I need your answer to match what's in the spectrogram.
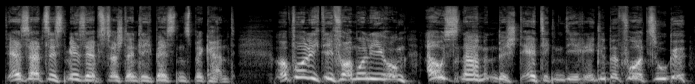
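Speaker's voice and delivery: very high, loud creature voice; pedantic alien official. A narrator's reading. Customs officer debating the rule, high and pedantic.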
